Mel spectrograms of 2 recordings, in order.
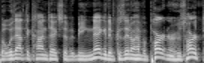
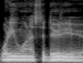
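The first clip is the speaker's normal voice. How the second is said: very sexy, sultry, seductive come-hither voice; 3 semitones lower, 4 dB quieter than usual. Retelling a couple's line to a third person, imitating a sexy voice. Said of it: "in a very sexy way".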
